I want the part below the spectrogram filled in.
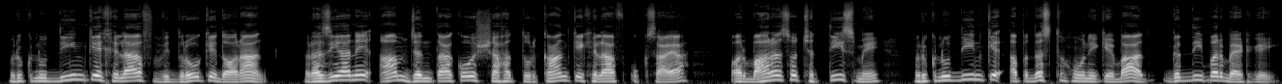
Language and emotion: Hindi, neutral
